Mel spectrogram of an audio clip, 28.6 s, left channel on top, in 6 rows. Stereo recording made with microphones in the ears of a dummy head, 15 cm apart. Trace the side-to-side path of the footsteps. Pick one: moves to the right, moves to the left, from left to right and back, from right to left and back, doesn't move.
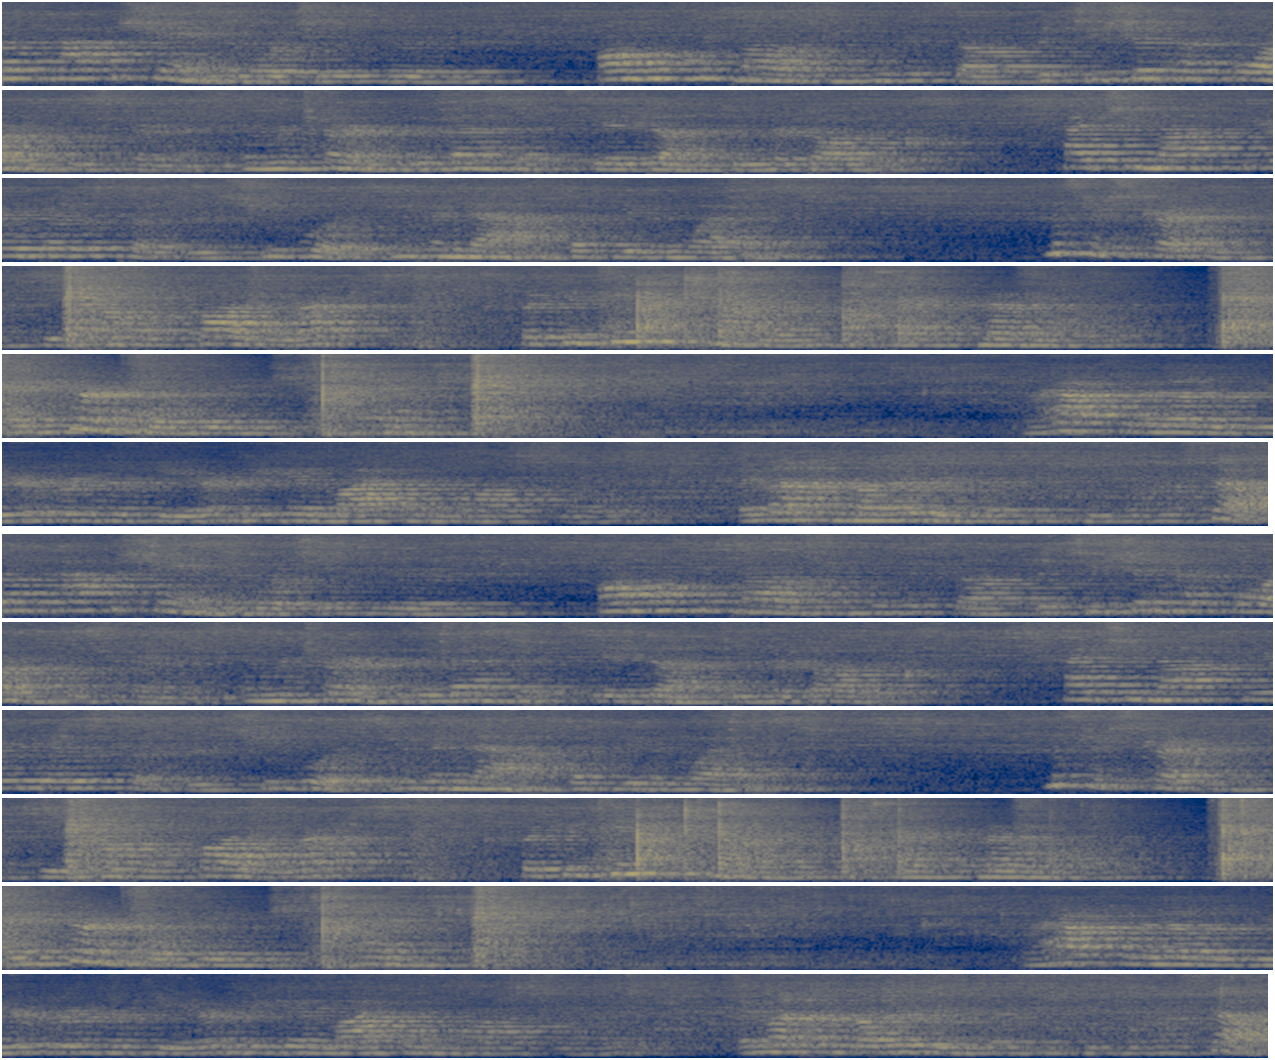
from left to right and back.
